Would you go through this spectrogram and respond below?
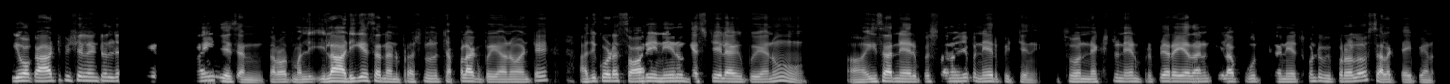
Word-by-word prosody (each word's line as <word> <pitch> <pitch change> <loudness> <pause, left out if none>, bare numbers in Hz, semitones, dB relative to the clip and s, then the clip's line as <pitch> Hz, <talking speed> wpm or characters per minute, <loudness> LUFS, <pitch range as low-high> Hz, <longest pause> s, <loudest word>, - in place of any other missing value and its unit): ఈ - - +5
ఒక 165 - -4
artificial 185 +2 +1
ఇంటెలిజెన్స్‌కి 170 +2 -5 0.4
train 170 +3 -1
చేశాను 115 -5 0 0.2
తర్వాత 115 0 0
మళ్ళీ, 120 +2 -2
ఇలా 150 +3 +8
అడిగేసారు 150 +2 +2
నన్ను 120 -3 -2
ప్రశ్నలు 135 +1 -3
చెప్పలేకపోయాను 120 -5 +1
అంటే 120 +10 -3 0.5
అది 145 - 0
కూడా 160 -1 +5
సారీ 145 +3 +5
నేను 150 +1 +2
గెస్ 130 0 -4
చేయలేకపోయాను, 130 0 +1 0.7
ఆహ్, 110 +1 -2
ఈసారి 140 +1 +4
నేర్పిస్తాను 135 +2 -2
అని 145 - -2
చెప్పి 160 -1 -5
నేర్పించింది. 120 -7 -3 0.3
సో, 140 - -4 0.2
నెక్స్ట్ 125 +5 -7
నేను 140 0 -1
ప్రిపేర్ 145 +2 0
అయ్యేదానికి 135 0 +1
ఇలా 135 0 +3
పూర్తిగా 135 0 -7
నేర్చుకుంటూ 155 +6 -4
విప్రోలో 140 +6 +1
సెలెక్ట్ 115 -1 0
అయిపోయాను. 105 -1 -7
135 Hz, 155 wpm, -23 LUFS, 125-155 Hz, 0.7 s, ఇలా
